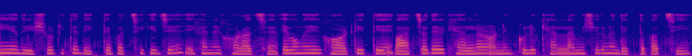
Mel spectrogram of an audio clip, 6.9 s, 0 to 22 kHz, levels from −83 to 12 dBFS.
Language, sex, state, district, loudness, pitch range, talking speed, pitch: Bengali, female, West Bengal, Malda, -37 LUFS, 200-230 Hz, 180 wpm, 220 Hz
